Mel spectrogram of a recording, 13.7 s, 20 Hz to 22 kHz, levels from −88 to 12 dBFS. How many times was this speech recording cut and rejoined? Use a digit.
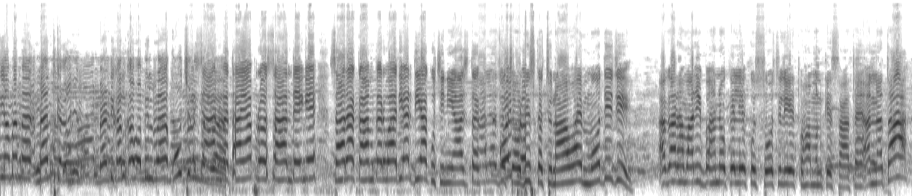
2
